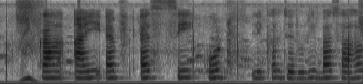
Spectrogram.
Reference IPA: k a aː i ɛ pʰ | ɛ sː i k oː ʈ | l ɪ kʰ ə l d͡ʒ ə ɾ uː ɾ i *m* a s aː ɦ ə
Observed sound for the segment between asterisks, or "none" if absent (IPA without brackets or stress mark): b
